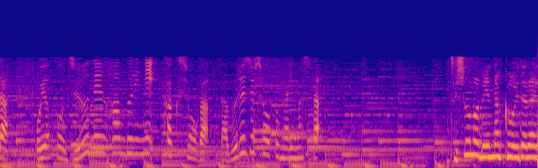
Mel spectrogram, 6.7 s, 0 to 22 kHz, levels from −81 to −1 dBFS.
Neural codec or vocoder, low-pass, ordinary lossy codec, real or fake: none; 5.4 kHz; MP3, 32 kbps; real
